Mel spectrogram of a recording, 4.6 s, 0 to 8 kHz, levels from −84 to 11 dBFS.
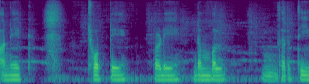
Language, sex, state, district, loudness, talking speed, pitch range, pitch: Hindi, male, Uttar Pradesh, Muzaffarnagar, -22 LUFS, 65 wpm, 105-120 Hz, 110 Hz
